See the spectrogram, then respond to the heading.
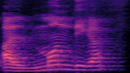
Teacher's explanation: almondiga con ese sonido bilavial, pero nasal también sonoro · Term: asimilación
